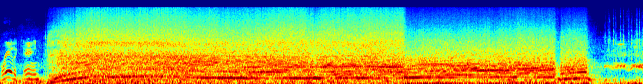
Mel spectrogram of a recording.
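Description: A car engine revs hard and roars at high speed close by.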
